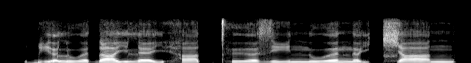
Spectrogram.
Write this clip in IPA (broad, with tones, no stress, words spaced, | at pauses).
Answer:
ɓḭ˧˨ə̯lu˧˩ə̯ɗa˧j lɛ˧˩jha˨˩t̚t̪ʰɨ˨˩ə̯zi˧ nu˨˦ə̯nə̰˧˨j t͡ɕa˧n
